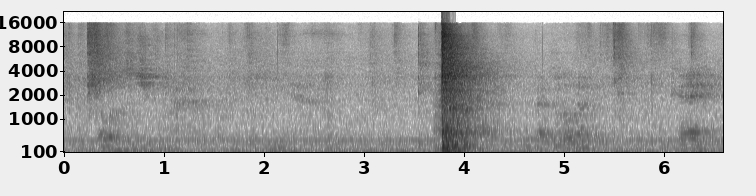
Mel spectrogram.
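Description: A punch lands once on a handheld padded strike shield about four seconds in: a single sharp smack that rings briefly in the hall.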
